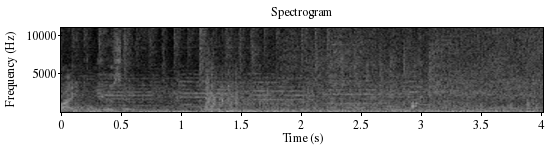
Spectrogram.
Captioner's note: piano explodes; exciting music continues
